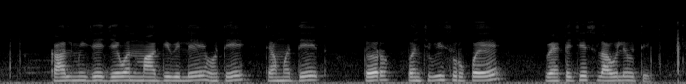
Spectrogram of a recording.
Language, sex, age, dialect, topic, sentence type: Marathi, male, 25-30, Standard Marathi, banking, statement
